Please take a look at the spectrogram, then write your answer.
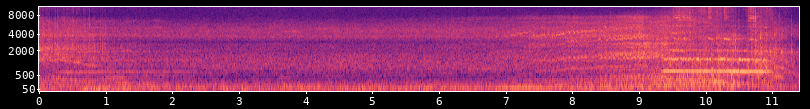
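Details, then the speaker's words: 79Bike Falcon GT (Surron) electric bike while riding: a thin, steady, very loud high squeal comes in as the front brake is applied, loudest near the end. The front brake squeals. "And you guys heard the squeaking that I was talking about, right? It's just when you hear the front brake, it squeaks like it squeaks really loud."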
